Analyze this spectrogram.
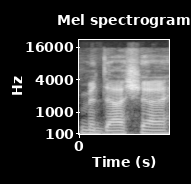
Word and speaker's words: Medalla: i believe it's pronounced midasha it's a south american subway station i forget where but spelled with two l's yeah yeah because that's you know that's how spanish works right like the two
